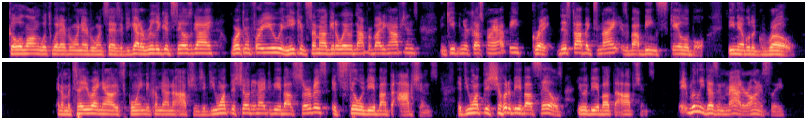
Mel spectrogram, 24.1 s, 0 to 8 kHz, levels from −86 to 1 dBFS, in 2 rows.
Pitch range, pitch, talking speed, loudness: 150-185 Hz, 165 Hz, 240 wpm, -17 LUFS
